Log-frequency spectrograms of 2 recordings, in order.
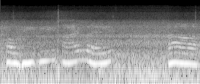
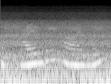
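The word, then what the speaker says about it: Haliimaile: So, we are currently in the little town of Hawaii, Maui, often mispronounced and called Haile Maui.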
